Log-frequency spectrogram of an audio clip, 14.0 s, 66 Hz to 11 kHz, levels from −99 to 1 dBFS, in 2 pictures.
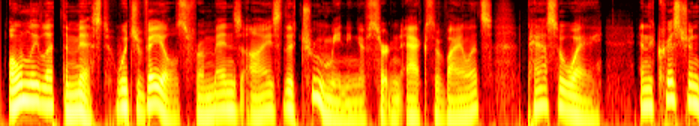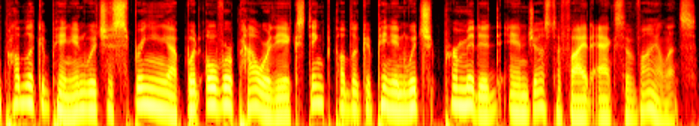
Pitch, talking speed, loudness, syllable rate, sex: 125 Hz, 175 wpm, -17 LUFS, 5.0 syllables/s, male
